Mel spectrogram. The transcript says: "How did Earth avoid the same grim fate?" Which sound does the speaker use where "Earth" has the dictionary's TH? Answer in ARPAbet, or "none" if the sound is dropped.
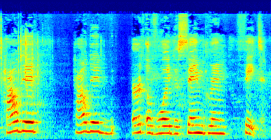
TH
